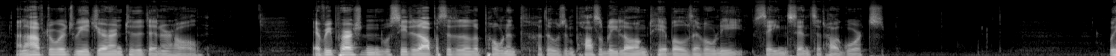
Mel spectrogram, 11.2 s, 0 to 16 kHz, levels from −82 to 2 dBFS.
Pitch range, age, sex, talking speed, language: 90-110 Hz, 30-49, male, 145 wpm, English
